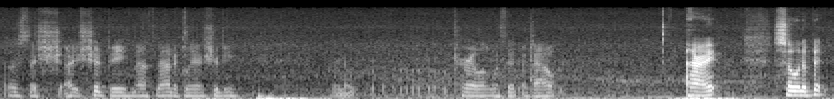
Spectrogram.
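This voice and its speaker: A man's voice: medium pitch, moderate pace. A man hosts a flight simulator tutorial in a mid-range voice. He talks casually and a little hesitantly as he explains each step. There is noticeable noise and ambience behind him. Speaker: gaming tutorial host.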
